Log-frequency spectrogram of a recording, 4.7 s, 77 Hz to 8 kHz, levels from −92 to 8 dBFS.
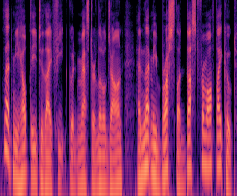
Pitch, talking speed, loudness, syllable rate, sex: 115 Hz, 265 wpm, -21 LUFS, 5.3 syllables/s, male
